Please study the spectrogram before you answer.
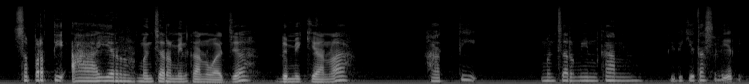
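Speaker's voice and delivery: slow, soft reading of the verse; scripture reading. Acted. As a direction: let the proverb land slowly and quietly. Reads Proverbs verse. (membaca ayat Amsal dengan pelan dan lembut)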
